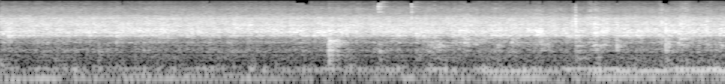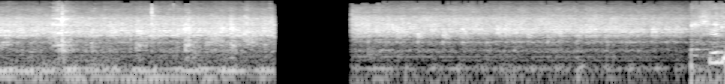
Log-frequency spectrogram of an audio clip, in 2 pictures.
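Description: Eggplant pieces fry in hot oil in a pan for a Bengali eggplant dish, a steady close sizzle with occasional crackles and light stirring taps, briefly cut to silence before the sizzling resumes.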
